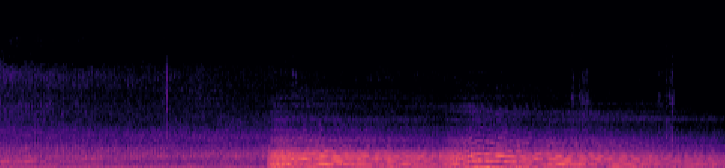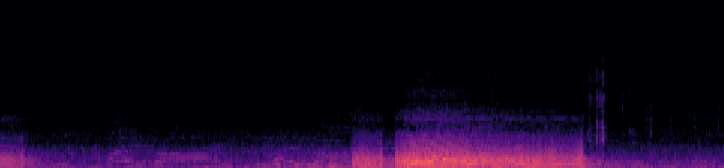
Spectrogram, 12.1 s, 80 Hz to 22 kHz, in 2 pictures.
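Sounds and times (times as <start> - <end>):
low vehicle rumble: 0.0 - 12.0
electronic siren wails: 2.2 - 6.3.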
